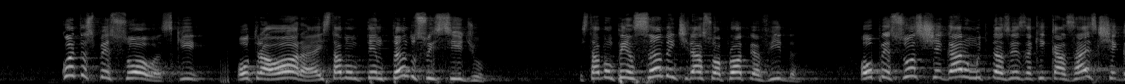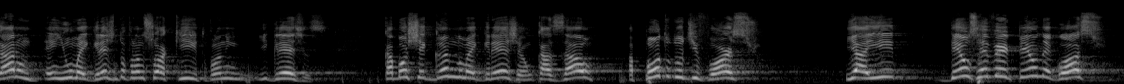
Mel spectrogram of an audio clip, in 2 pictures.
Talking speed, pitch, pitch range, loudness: 145 wpm, 290 Hz, 265-315 Hz, -29 LUFS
